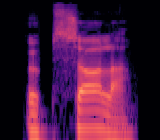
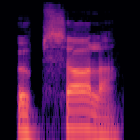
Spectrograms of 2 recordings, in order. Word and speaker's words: Uppsala: The stress is on the second syllable. – Uppsala. Uppsala.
